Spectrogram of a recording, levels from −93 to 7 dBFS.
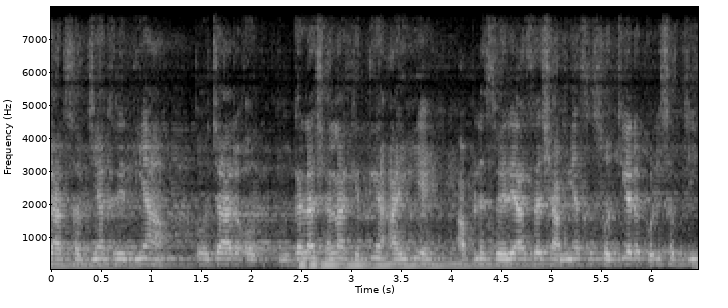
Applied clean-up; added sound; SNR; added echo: none; Bass guitar; 12 dB; reverberation time 2.2 s.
